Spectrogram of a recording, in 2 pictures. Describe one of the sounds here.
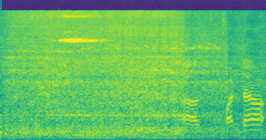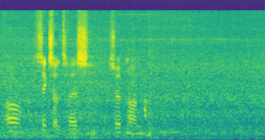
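A train rumbles past close by on the tracks and fades.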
